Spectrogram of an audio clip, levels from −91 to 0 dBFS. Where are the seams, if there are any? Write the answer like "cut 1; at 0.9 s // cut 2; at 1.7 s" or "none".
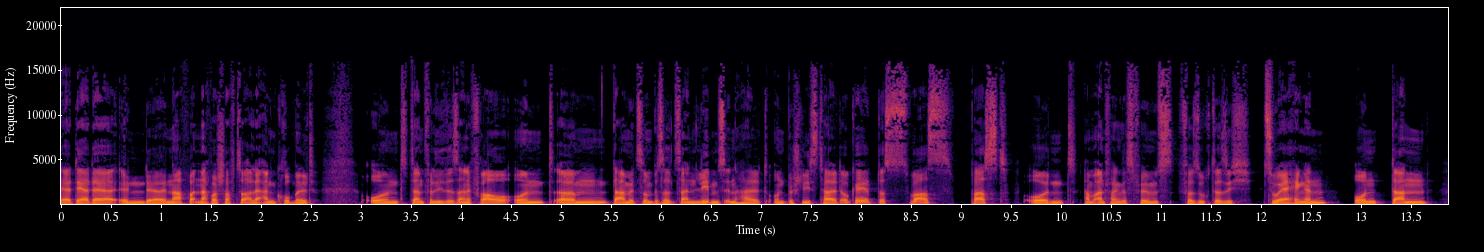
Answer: cut 1; at 9.6 s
